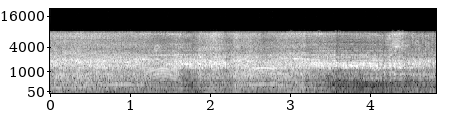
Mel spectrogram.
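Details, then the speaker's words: Nissan NV350 YD25 diesel, low power, no check engine light, revved: hollow sucking air whoosh over engine rising and falling with throttle; cause found to be turbo actuator malfunction. "So ngayon mga kalbularyo, kung naririnig nyo ay parang may humihigop na hangin."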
